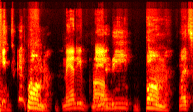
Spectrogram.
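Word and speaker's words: Mandy Böhm: Mandy Bum. Mandy Bum. Yeah, that's bum. It's pronounced Mandy bum.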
